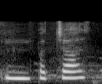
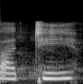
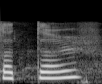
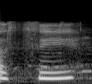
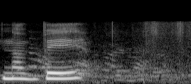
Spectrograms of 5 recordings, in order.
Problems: continuous background conversations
